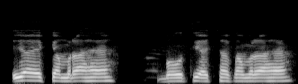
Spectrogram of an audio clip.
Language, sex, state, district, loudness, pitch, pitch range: Hindi, male, Bihar, Jahanabad, -13 LUFS, 160 Hz, 155-170 Hz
